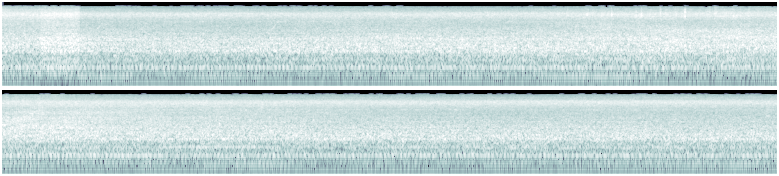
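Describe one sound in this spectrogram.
A diesel train engine rumbles steadily close by.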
